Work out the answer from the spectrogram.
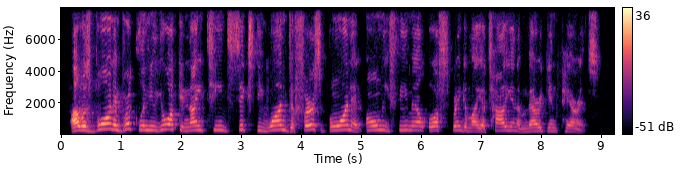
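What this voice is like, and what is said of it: Put-on Brooklyn accent. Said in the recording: “I'll give you a little Brooklyn accent, but I'm rusty”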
